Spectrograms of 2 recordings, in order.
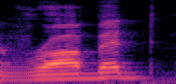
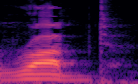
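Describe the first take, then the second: First: The ending is said as an extra syllable. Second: The ending is said as a plain d sound. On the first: The speaker calls it wrong. "no se pronuncia robbed" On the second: The speaker calls it right. "sino robbed"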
